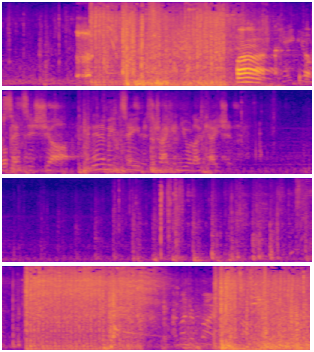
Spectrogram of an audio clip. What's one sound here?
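Rapid gunfire rattles loudly in a video game.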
